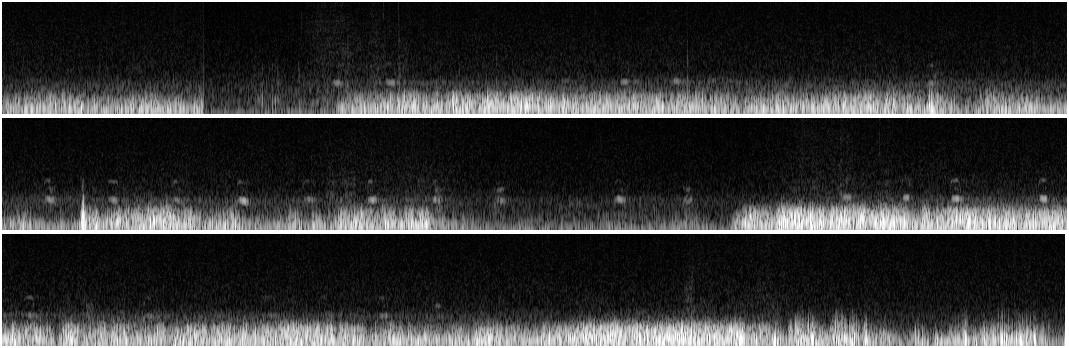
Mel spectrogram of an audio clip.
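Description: Russian hounds baying far off, faint short calls repeated about once or twice a second, as they run a hare's trail. A low rumble of wind on the microphone runs over them and drops out twice.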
